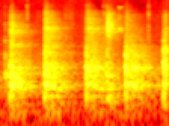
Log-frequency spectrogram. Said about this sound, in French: on serre un petit peu et vous allez venir me clouer tous vos litos ici en butée.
